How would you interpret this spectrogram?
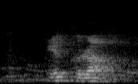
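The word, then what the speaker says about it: اقرأ: what we usually do, we add an alif in the beginning with a kasra and combine these 3 letters, Iqra, like that.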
